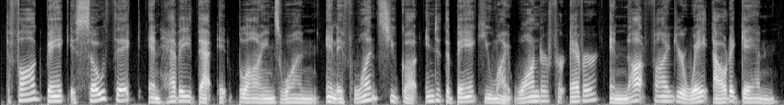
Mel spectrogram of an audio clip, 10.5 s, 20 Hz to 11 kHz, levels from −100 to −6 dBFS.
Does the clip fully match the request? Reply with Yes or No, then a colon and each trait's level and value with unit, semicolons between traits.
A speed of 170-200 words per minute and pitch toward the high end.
No: average, 180 wpm; low, 135 Hz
